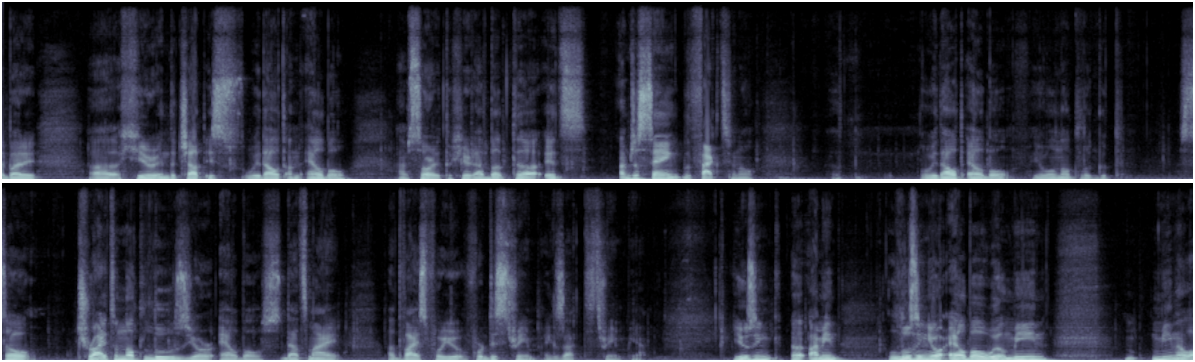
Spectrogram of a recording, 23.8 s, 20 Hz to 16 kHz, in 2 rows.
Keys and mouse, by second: 0.5-4.0 alt+drag, 4.0-17.8 alt+right drag, 4.5 1, 5.5 2, 15.9 1, 17.8-20.1 alt+shift+drag, 19.8 alt+q, 20.7 g.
